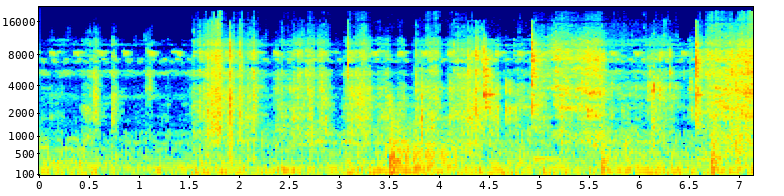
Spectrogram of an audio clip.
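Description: A spoon stirs warm powdered milk in a cooking pot for sweet yogurt, making continuous scraping, rubbing strokes against the pot, close up and fairly steady.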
